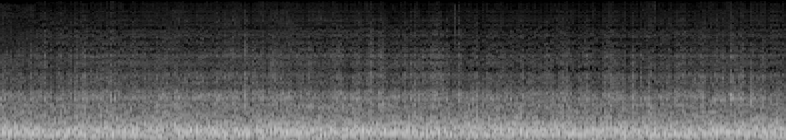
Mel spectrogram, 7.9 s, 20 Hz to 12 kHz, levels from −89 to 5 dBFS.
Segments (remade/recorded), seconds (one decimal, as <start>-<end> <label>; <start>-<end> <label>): 0.0-1.2 recorded; 1.2-4.0 remade; 4.0-6.9 recorded; 6.9-7.9 remade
